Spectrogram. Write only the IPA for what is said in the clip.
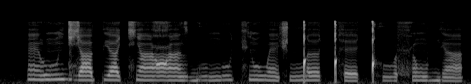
ɛ̃˨vũ˦ d͡ʑa˨pʲa˦ t͡ɕã˨ ʕã˨zbu˨ŋu˦ t͡ɕũ˦wɛ̃˨ʃŋ͡ǃɜ˦ ǃʰɛ˨ǃʰu˨ ħũ˦vbʲã˨

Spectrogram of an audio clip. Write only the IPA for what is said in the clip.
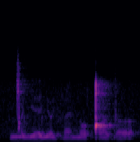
ŋ͡ǀəlʲɛ lʲɒɪ̯vænɔ ǃɑʊ̯dʌ

